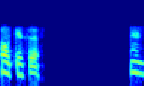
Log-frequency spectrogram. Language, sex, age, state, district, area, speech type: Tamil, female, 30-45, Tamil Nadu, Pudukkottai, urban, conversation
